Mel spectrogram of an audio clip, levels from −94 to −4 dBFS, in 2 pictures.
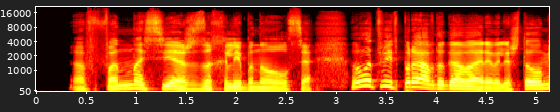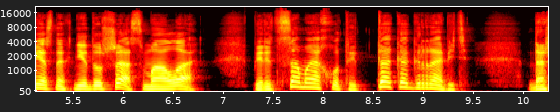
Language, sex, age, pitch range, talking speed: Russian, male, 20-39, 105-165 Hz, 125 wpm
